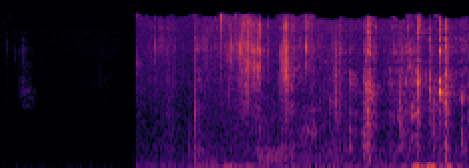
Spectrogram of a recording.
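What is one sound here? A young woman chews soft food with wet, squishy sounds close to a microphone.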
